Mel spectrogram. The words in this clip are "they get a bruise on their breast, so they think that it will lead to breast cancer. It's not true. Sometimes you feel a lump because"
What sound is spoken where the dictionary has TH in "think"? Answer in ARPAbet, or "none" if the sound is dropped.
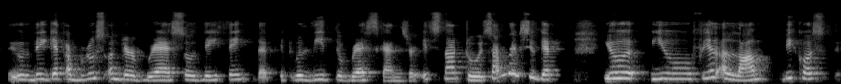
TH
